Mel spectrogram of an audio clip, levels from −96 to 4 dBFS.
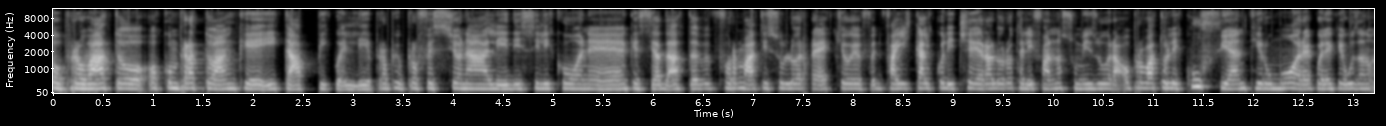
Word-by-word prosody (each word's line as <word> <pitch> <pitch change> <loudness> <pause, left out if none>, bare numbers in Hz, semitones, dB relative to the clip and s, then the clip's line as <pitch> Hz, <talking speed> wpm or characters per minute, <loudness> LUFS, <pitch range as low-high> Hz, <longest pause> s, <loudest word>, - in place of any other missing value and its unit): Ho 210 - +5
provato 195 +1 +6
ho 195 +1 -1
comprato 210 0 +1
anche 190 +2 +3
i 180 +1 0
tappi 175 0 +2
quelli 165 -1 -4
proprio 195 +2 -6
professionali 190 -2 0
di 185 +1 -4
silicone 185 -2 -2
che 190 -1 -3
si 180 0 -6
adatta, 185 +1 +1
formati 200 -1 +1
sull' 195 0 -5
orecchio 190 +1 -3
e 195 -1 -2
f 180 0 -10
fai 195 0 +3
il 195 0 -10
calco 205 0 +1
di 190 0 -2
cera, 195 0 0
loro 195 +1 -6
te 205 -1 -7
li 185 +1 -2
fanno 190 +1 -3
su 200 0 -8
misura. 190 -1 -2
Ho - - -3
provato 210 0 0
le 200 -2 -2
cuffie 270 -6 +1
anti-rumore, 195 0 -1
quelle 190 -1 -2
che 195 +1 -5
usano 190 0 -4
195 Hz, 175 wpm, -23 LUFS, 185-200 Hz, -, provato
